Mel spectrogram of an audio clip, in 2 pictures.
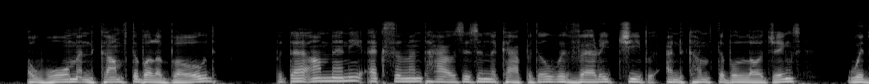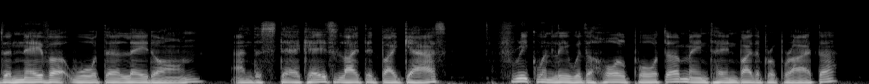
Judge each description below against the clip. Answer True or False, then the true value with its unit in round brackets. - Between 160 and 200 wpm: False (140 wpm)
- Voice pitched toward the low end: True (100 Hz)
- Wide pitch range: False (4.0 semitones)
